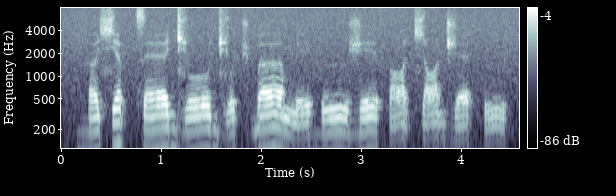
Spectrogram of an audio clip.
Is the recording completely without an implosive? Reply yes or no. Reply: no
